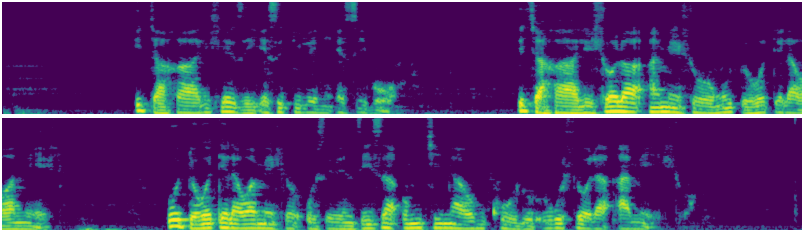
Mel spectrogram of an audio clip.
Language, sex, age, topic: North Ndebele, male, 25-35, health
